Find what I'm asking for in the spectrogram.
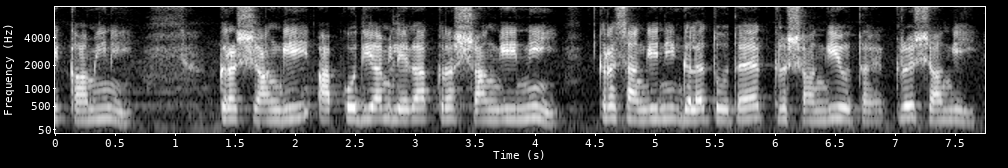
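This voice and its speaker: A woman's voice: fairly high pitch, a little hiss or hum. A woman teaching a Hindi spelling lesson for exam preparation, repeating each word and telling students to memorize it. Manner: drills words by repeating them, urging students to memorize.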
